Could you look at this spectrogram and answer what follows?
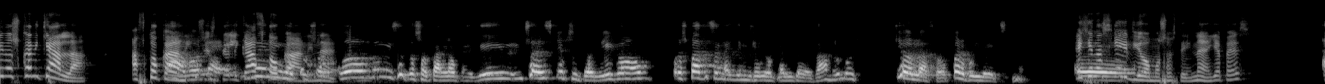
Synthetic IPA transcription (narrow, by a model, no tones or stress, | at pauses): inɐsu̥kɐniceɐlɐ | ɐft̪okɐɣoneelikɐðenineɐosoɐt̪oðenist̪et̪o̞so̞kɐlo̞pe̞ðiksɐɾisce̞psit̪oliɣo̞ | pɾo̞spɐθise̞nɐʝinisliɣo̞kɐlit̪eɾo̞sɐnθɾo̞pos | ceoloɐft̪o̞pɐɾɐpo̞liesi̥mo | eçienɐsçeðioomosɐft̪ine̞ʝɐpes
